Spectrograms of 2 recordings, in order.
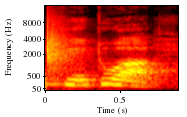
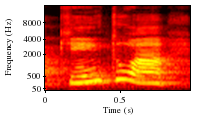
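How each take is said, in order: First: The voice is pitched low. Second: The voice is pitched in the middle.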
